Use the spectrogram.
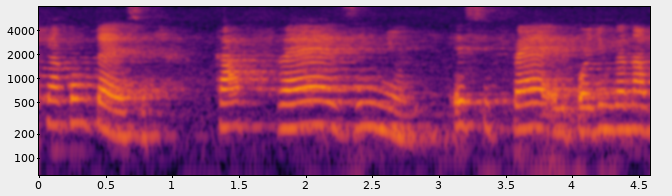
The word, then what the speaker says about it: cafezinho: Então, por exemplo, cafezinho. Vamos falar, cafezinho. Percebe que o zinho é mais forte, né? Cafezinho, você se prolonga mais, né?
